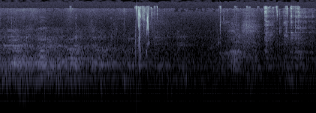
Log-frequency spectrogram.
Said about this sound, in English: I'm telling you, you don't know peanut butter until you've actually tried it. And so I'm gonna try some because I'm kinda hungry, so, you know. Hopefully I can talk after this, so. Ooh. I might need a bottle of water, but.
